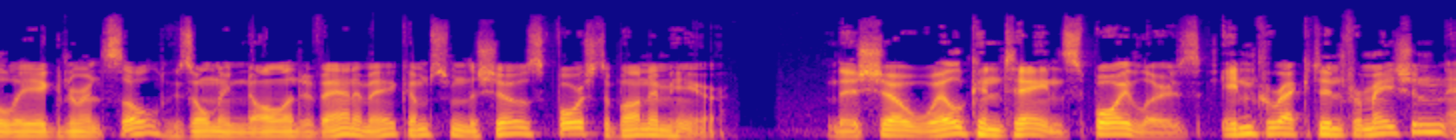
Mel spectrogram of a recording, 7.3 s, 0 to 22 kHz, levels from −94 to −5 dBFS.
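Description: Nothing here is technically wrong: it's a short stretch of speech, and there's no fault anywhere in it to point to.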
